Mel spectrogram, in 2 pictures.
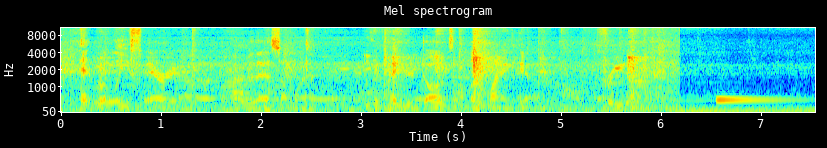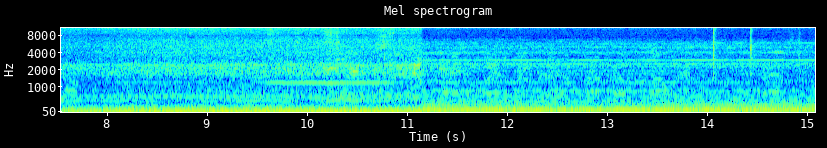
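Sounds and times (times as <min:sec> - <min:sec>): airliner engine drone in cabin: 0:06.0 - 0:15.0
chime-like tone: 0:06.6 - 0:07.5.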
